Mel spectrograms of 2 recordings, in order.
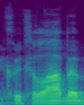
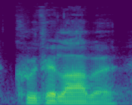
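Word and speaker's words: Cutelaba: won it's ion so people say ayan kutalaba but i think it's pronounced i won kute lava the moldovan fighter who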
